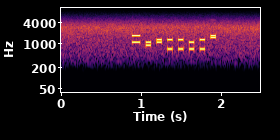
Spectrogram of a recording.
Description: Multi-frequency trunk signalling (R1, as on North American trunks), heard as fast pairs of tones, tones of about 60 ms, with phone line noise. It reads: KP 364424 ST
